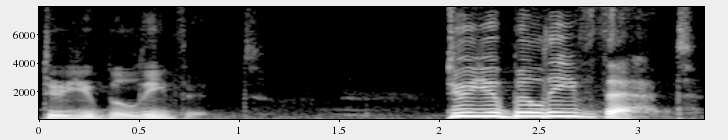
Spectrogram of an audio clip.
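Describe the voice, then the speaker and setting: A man preaching a sermon to a congregation in church, leading call-and-response with emphatic, drawn-out repetition. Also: fairly high pitch, huge pitch swings, warm tone. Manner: call-and-response, has the congregation repeat after him. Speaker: pastor.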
